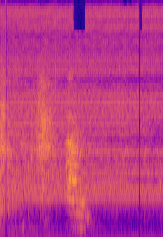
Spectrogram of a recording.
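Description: Steady electrical mains hum with a faint buzz running under a room recording, with a woman's short "um" about a second in.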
